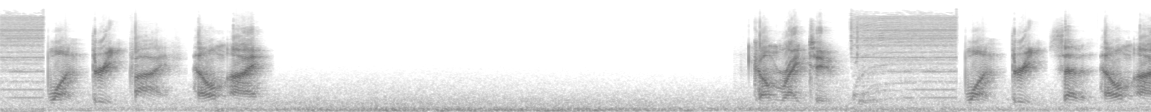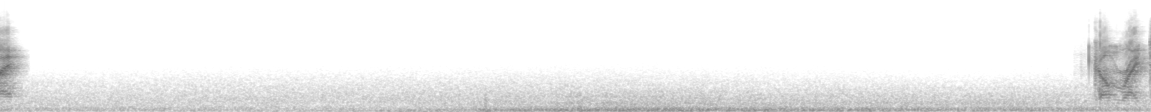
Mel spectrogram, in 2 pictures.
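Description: A submarine's engine rumbles low and steady underwater.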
